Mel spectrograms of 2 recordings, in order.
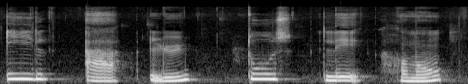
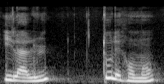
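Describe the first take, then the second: First: Said slowly word by word, with the s of tous. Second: Said smoothly as one phrase, without the s. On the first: "Si je prononce très doucement, chaque mot" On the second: "si je prononce la phrase tout entière, donc je ne prononce pas le S"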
